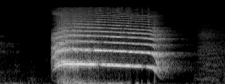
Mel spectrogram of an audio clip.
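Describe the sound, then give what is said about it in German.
One piercing, high-pitched human scream, loud, held steady for about a second before breaking off with a sharp downward drop, followed by quiet; a person screaming bloodcurdlingly on request. “kannst du einmal markerschütternd für uns schreien?”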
